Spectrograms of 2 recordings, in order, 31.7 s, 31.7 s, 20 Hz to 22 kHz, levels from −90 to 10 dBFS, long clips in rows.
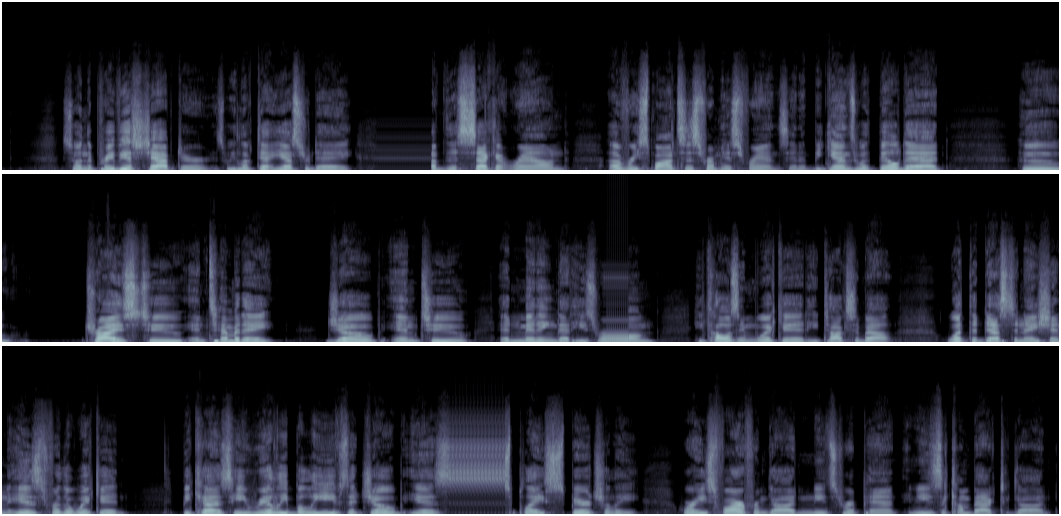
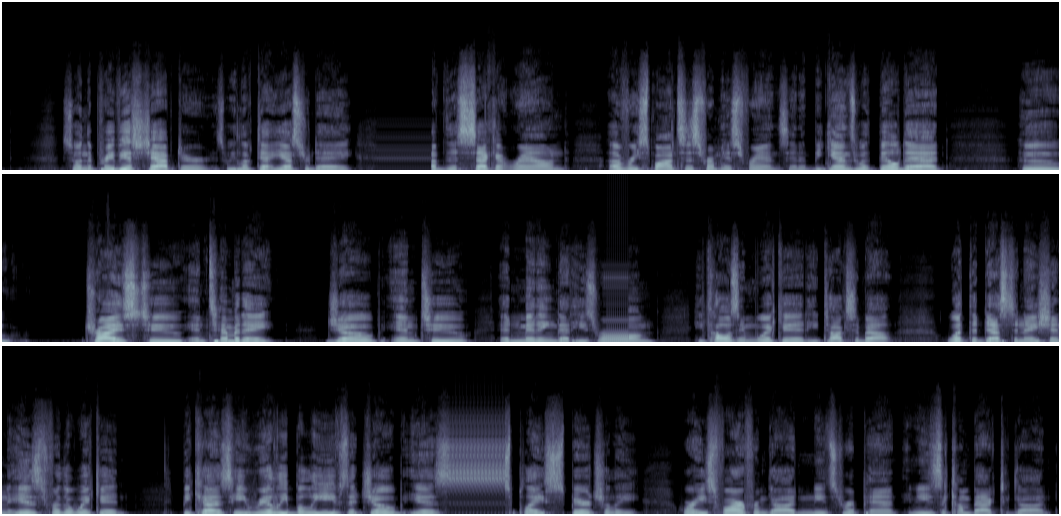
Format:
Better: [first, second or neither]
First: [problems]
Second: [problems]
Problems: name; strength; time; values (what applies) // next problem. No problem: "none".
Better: neither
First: audio freezing; at 4 s for 0.5 s, at 17 s and at 26 s for 0.5 s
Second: audio freezing; at 4 s for 0.5 s, at 17 s and at 26 s for 0.5 s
